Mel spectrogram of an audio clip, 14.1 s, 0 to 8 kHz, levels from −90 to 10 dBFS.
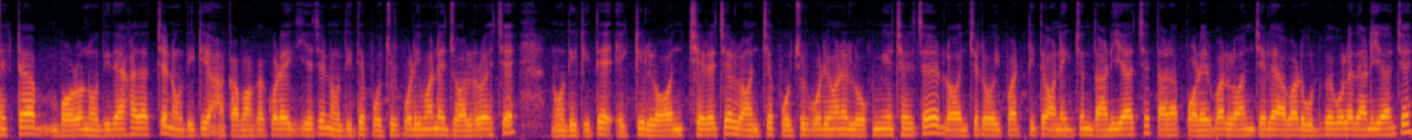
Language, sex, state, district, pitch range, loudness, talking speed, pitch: Bengali, male, West Bengal, Dakshin Dinajpur, 115-125 Hz, -15 LUFS, 175 wpm, 120 Hz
